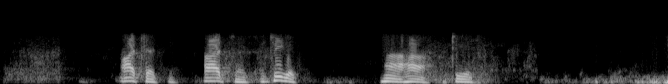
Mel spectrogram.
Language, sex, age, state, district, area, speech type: Bengali, male, 60+, West Bengal, Murshidabad, rural, conversation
